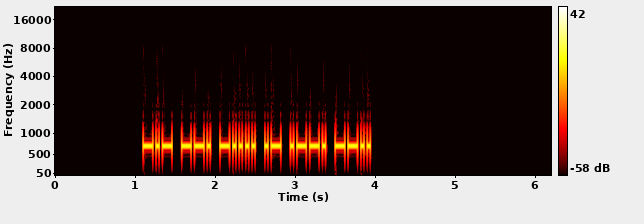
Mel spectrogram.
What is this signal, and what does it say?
Morse code, heard as a keyed tone, about 30 wpm, 700 Hz. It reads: KG6APZ
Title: USA Call Signs - 6 Characters - Repeated 3x - 30wpm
